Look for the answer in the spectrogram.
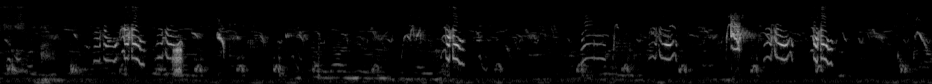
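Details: Grey francolin chicks (dakhni teetar) squabble: quick high squeaky chirps with down-slurred notes come in clustered bursts, louder peaks near the middle and end, and soft scuffling below.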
